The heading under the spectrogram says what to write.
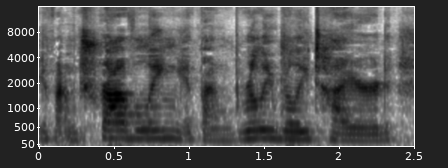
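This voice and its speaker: A woman's medium-pitched voice, bright and sharp in tone with ordinary pitch variation, carries audible room echo. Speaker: person living with multiple sclerosis. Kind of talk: personal testimony. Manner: halting, searches for words; casual, conversational.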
